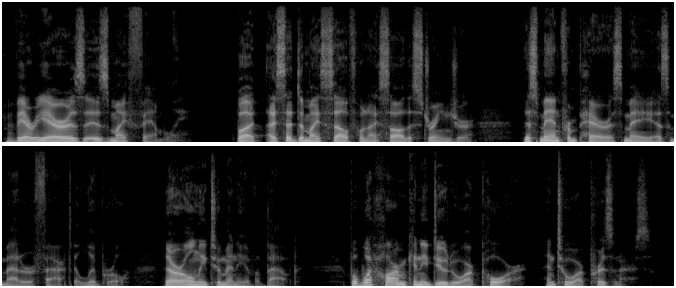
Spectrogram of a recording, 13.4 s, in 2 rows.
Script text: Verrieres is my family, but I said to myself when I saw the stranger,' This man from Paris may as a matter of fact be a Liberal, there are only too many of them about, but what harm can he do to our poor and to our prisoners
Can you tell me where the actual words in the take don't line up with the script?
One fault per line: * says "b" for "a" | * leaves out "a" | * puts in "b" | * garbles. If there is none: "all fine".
* leaves out "be"
* leaves out "them"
